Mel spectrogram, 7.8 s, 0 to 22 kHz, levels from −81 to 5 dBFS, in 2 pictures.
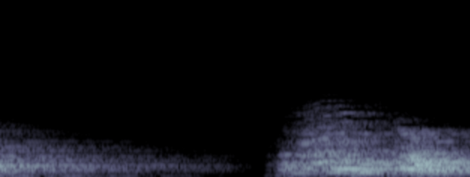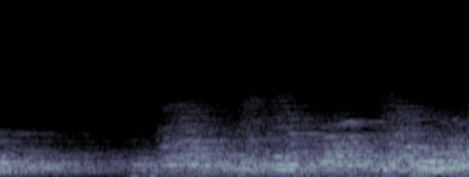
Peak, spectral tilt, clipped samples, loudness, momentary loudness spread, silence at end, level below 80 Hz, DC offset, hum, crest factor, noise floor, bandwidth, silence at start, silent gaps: -14 dBFS; -13.5 dB/octave; under 0.1%; -31 LUFS; 19 LU; 0 s; -54 dBFS; under 0.1%; none; 18 dB; -68 dBFS; 2.4 kHz; 0 s; none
